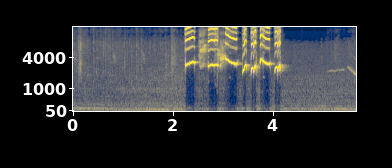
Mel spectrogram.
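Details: Orange-headed thrush female calling males, a lure to start quiet birds singing: after a low humming lead-in, a tight string of loud, clear whistled notes with bent tones, then a soft rising whistle.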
